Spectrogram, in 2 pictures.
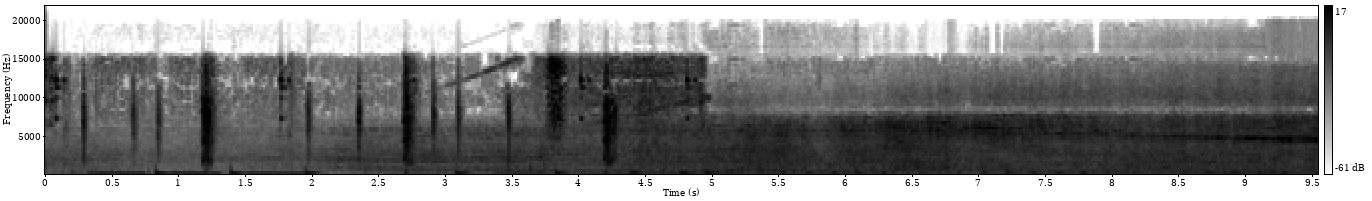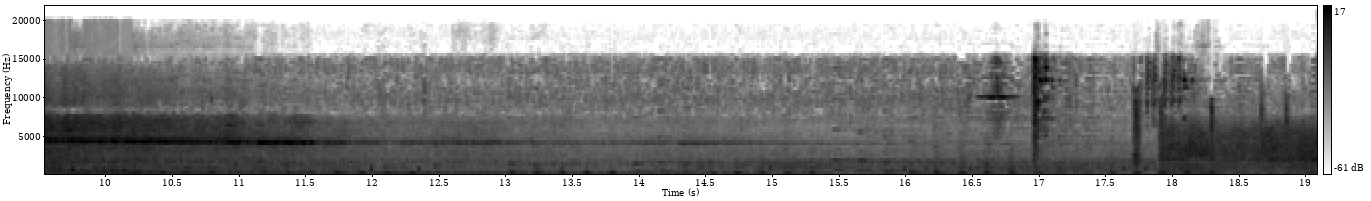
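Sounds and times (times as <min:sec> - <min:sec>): wind buffeting microphone: 0:00.0 - 0:14.0
jet plane passing overhead: 0:00.0 - 0:19.0.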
